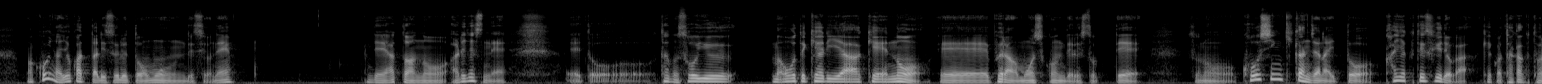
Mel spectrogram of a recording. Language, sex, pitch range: Japanese, male, 80-120 Hz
